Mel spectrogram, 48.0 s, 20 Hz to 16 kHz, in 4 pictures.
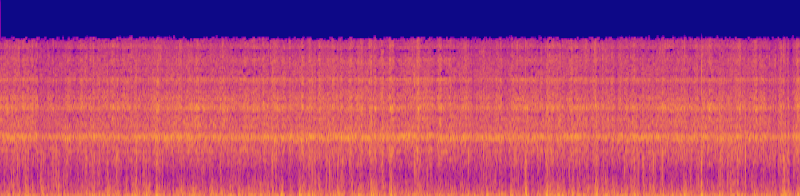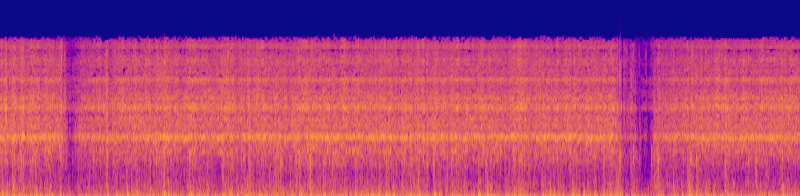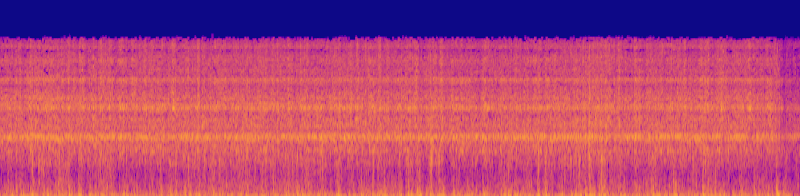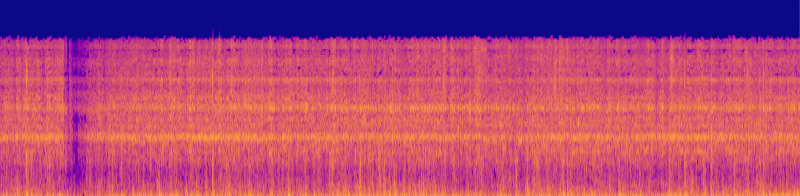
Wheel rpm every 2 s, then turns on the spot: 60, 70, 70, 60, 70, 60, 50, 60, 70, 70, 50, 50, 70, 70, 70, 70, 70, 60, 50, 60, 70, 70, 70, 70.
none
